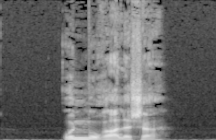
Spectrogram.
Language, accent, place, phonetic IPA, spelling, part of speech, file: German, Germany, Berlin, [ˈʊnmoˌʁaːlɪʃɐ], unmoralischer, adjective, De-unmoralischer.ogg
- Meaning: 1. comparative degree of unmoralisch 2. inflection of unmoralisch: strong/mixed nominative masculine singular 3. inflection of unmoralisch: strong genitive/dative feminine singular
